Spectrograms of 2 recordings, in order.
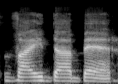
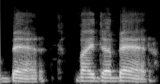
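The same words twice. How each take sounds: First: Vai Da Ber, said slowly, one syllable at a time; syllables spelled out. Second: Vai Da Ber with the weight on the final Ber; stress on Ber. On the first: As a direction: break Vai Da Ber into three even syllables. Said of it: "So it's three syllables". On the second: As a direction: lean on Ber at the end of Vai Da Ber. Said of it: "the accent goes on the last syllable". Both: Shown as a demonstration.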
